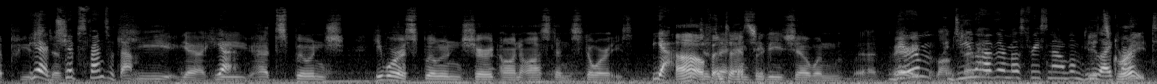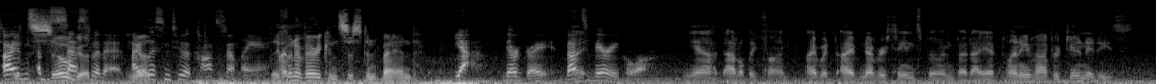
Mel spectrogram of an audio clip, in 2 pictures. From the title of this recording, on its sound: In the Car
